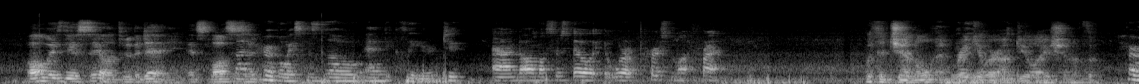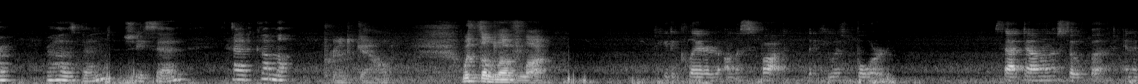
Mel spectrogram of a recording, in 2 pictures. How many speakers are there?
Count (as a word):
four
